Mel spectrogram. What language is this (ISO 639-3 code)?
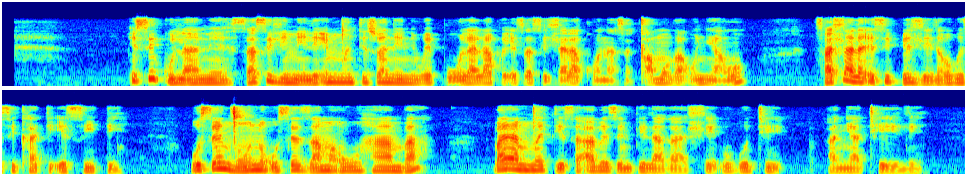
nde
